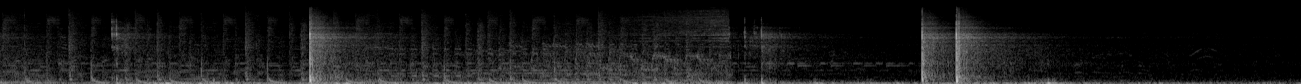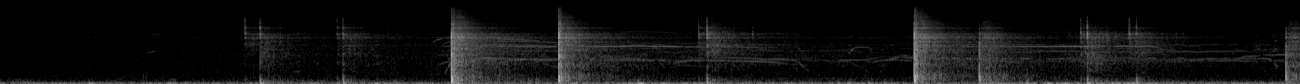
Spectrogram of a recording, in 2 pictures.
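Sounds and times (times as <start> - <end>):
fireworks bangs with echo: 0.0 - 7.9, 17.5 - 19.2, 22.1 - 24.7.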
